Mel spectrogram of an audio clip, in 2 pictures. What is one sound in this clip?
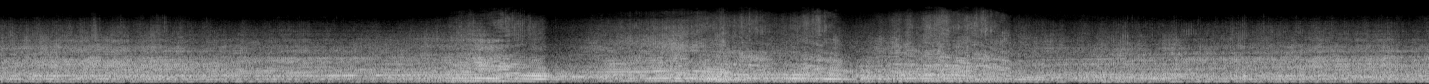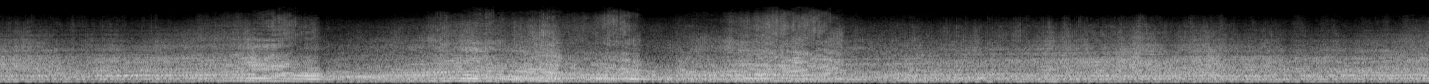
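Racing car engines roar loudly as they speed past on a track.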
